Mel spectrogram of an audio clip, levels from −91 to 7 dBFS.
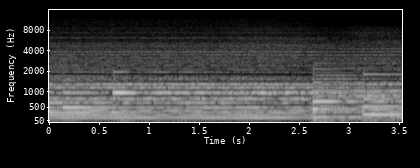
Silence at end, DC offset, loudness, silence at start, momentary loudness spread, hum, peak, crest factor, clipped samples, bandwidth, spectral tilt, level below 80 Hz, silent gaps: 0 s; under 0.1%; -25 LUFS; 0 s; 5 LU; none; -10 dBFS; 14 dB; under 0.1%; 9 kHz; -8.5 dB/octave; -50 dBFS; none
